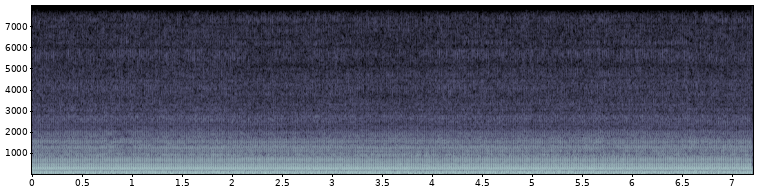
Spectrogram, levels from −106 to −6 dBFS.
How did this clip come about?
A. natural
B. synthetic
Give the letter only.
A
